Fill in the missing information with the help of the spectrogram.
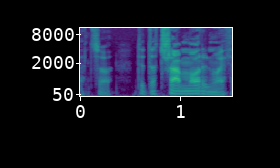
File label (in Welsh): "tramor", Welsh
